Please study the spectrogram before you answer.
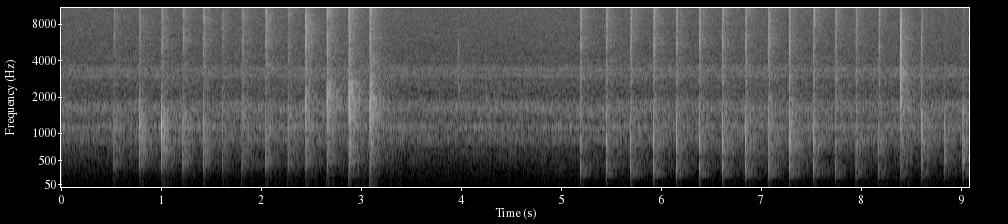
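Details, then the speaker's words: Brand-new, never-dropped Huawei P8 Lite tapped by finger: sharp slightly buzzy clicks, two to three per second, something loose rattling inside; owner suspects the camera lens or an unfixed internal antenna, unconfirmed. "hier gibt es folgende sache das gerät rappelt ich zeig mal wenn man dagegen klopft ich hoffe ihr hört es"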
